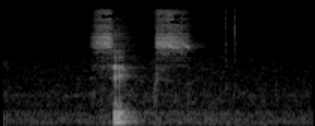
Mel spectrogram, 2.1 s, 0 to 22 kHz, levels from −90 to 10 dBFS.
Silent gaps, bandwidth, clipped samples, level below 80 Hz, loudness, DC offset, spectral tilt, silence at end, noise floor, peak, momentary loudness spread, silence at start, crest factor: none; 16 kHz; under 0.1%; -74 dBFS; -38 LUFS; under 0.1%; -3 dB/octave; 0.8 s; -67 dBFS; -18 dBFS; 10 LU; 0.6 s; 24 dB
